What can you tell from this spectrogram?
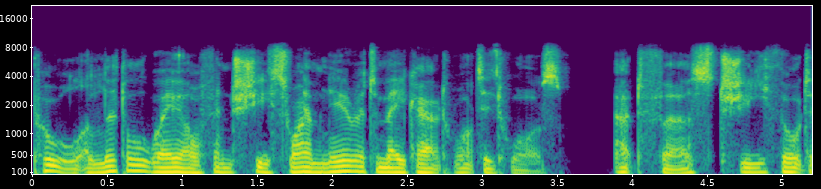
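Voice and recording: In a quiet background, someone is reading aloud in a natural voice.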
